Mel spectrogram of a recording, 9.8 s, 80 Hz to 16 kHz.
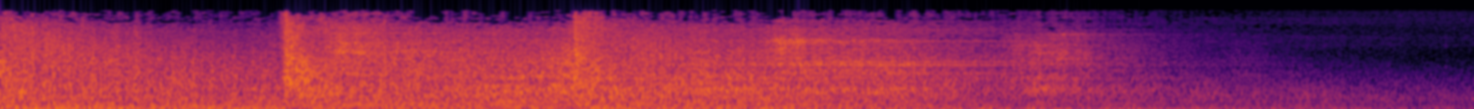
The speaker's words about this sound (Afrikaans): Ses en 20 uur later is daar 'n ontploffing in reaktor nommer 1 by Fukushima, Daiichi kernkragstasie.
